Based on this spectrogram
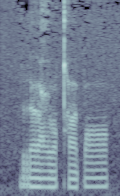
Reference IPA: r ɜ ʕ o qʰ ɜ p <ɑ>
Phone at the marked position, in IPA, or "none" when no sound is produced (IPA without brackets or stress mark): ɑ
